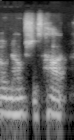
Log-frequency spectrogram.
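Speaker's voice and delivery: mock under-breath mutter. Speaker recapping a tank-missile kill, quoting her own line, retelling a remark under breath. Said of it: "say quietly under her breath".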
